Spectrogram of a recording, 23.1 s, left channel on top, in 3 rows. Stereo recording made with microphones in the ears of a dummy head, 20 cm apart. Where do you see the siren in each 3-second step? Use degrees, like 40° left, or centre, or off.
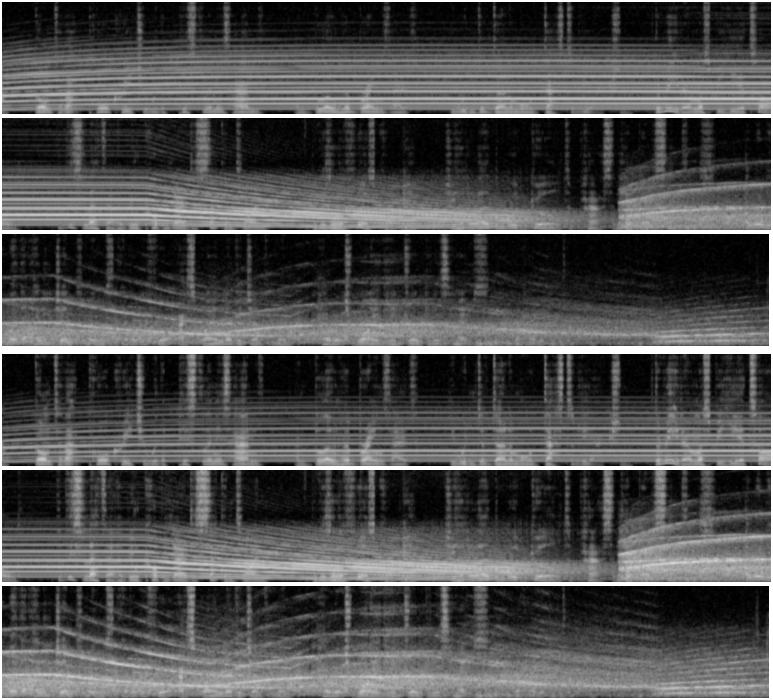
60° left, 50° left, 30° left, 10° right, 40° right, 60° right, 70° right, 70° right.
